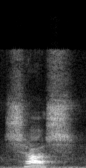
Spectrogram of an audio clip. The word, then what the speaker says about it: শ্বাস: বা চাপ দিতে হবে শ্বাস শ্বাস দেখো একটু চাপ দিয়ে জোরে উচ্চারিত হয়েছে শব্দের মধ্যে বা শেষে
